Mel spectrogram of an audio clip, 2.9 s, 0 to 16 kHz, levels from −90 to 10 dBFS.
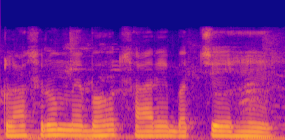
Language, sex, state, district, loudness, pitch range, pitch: Hindi, male, West Bengal, Alipurduar, -14 LUFS, 115-130 Hz, 125 Hz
